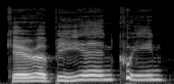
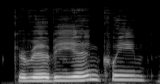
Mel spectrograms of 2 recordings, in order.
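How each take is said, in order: First: Sung high, slow and loud, CARE-uh-BEE-un; sung, [name]. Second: Sung high and slow, kuh-RIB-ee-un; sung, [name]. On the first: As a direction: sing "Caribbean" stressed on BE. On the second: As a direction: sing "Caribbean" stressed on RIB. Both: Retold or imitated. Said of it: "[name] thinks it's".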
